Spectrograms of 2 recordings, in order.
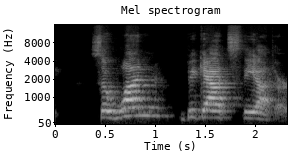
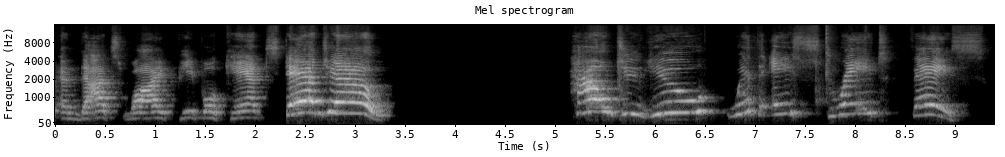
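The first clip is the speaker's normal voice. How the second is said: louder, slow and deliberate, higher on how; emphatic scolding; 6 semitones higher, 6 dB louder, much slower than usual. Real, not acted. Telling Betty why people can't stand her, slow loud scolding. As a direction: lean into each word, incredulous.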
